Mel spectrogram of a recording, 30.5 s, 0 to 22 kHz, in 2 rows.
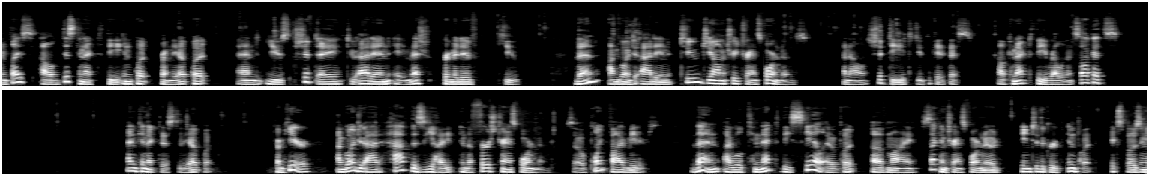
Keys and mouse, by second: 2.1 drag, 2.9 click, 3.9 shift+a, 8.4 shift+a, 11.8 shift+d, 14.3-14.8 drag, 16.0-16.5 drag, 17.2-18.2 drag, 18.6 click, 21.8-23.7 drag, 25.4-28.7 drag.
